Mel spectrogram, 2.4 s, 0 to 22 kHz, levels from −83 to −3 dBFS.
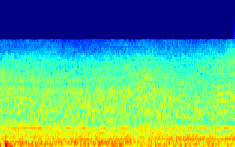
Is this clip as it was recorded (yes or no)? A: yes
